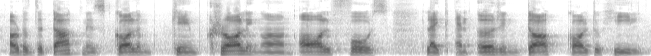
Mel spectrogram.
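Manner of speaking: plain reading voice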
